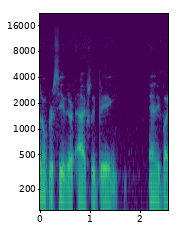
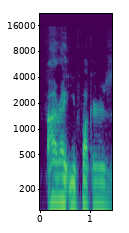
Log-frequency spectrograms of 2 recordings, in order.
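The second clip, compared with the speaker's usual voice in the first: mock raging, furious, pitched-up cursing outburst; 9 semitones higher, 4 dB louder than usual. Retelling how she freaked out at the yelping dogs, mock furious outburst. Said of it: "she's just fucking freaking out on them".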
